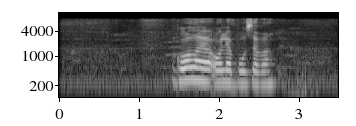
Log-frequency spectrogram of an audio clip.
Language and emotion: Russian, neutral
